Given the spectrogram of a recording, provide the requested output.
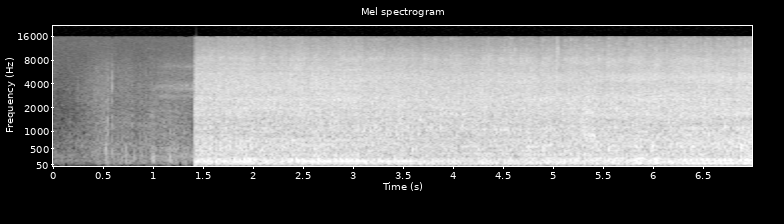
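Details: MGB GT with Lumenition optocoupler electronic ignition, oscilloscope probes on spark plug leads of cylinders 1 and 2: fast, slightly uneven idle with recurring stumble; cylinder 2 misfiring.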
